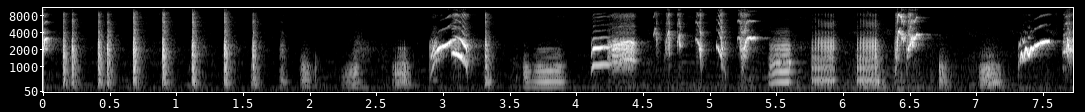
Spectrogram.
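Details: A black-winged myna kept in a cage sings energetically: a fast series of sharp ticking notes, then varied squawks, rising whistled slurs and dense scratchy chatter, ending on a bright upswept whistle.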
